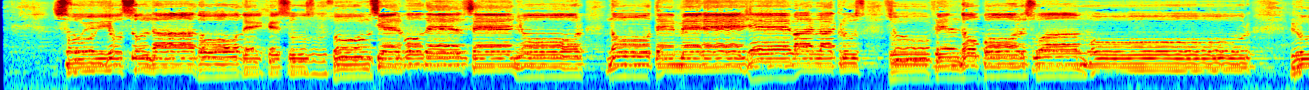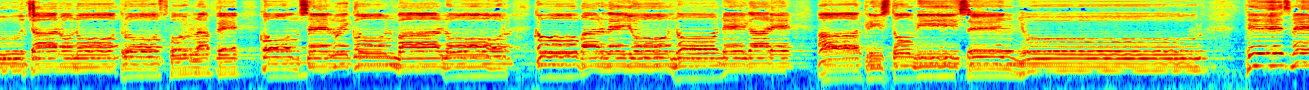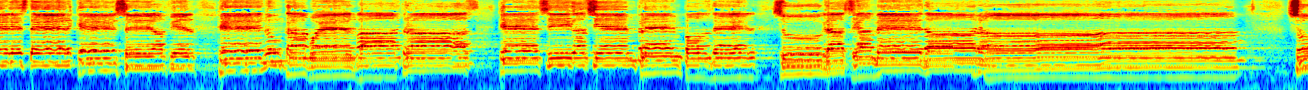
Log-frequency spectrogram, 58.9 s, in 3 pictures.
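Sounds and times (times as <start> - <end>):
hymn melody with words: 0.6 - 58.8.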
